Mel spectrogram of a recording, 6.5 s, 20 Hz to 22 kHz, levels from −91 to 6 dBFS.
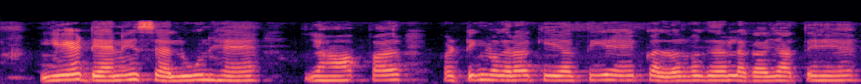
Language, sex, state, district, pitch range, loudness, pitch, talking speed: Hindi, male, Rajasthan, Jaipur, 210-225 Hz, -17 LUFS, 215 Hz, 150 wpm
